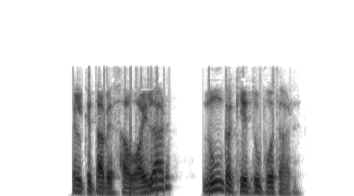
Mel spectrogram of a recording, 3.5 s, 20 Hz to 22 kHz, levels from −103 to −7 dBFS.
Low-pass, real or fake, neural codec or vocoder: 5.4 kHz; real; none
